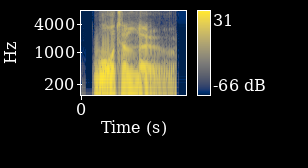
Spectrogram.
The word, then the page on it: Waterloo: British English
